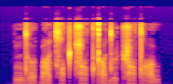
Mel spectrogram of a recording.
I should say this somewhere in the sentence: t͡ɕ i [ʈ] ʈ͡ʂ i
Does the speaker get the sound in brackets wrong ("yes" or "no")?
yes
